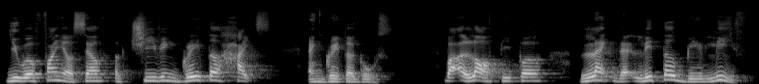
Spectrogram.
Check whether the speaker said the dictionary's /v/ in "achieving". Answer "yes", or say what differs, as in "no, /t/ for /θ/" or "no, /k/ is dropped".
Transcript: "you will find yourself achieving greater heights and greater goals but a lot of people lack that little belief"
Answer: yes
